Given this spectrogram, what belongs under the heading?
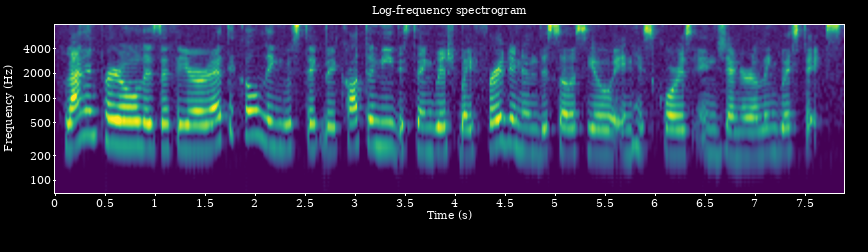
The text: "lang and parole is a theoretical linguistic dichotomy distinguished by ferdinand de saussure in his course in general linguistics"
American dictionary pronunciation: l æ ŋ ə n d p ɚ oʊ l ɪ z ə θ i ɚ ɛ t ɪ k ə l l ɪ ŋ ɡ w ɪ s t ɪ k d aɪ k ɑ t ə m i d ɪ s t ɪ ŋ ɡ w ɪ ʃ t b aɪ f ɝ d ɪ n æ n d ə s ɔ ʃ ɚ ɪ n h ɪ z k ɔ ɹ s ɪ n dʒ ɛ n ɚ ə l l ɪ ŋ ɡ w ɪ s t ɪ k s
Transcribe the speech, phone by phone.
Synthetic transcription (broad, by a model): l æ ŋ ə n p ɚ oʊ l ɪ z ə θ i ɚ ɛ t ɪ k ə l l ɪ ŋ ɡ w ɪ s t ɪ k d aɪ k ɑ t ə m i d ɪ s t ɪ ŋ ɡ w ɪ ʃ t b aɪ f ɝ d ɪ n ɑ n d ə s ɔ s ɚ ɪ n h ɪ s k ɔ ɹ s ɪ n dʒ ɛ n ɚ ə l l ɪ ŋ ɡ w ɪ s t ɪ k s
